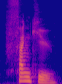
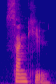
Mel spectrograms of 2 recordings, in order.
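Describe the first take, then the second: First: It begins with an f sound. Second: It begins with an s sound. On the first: "learners often say f or s instead of th" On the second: "learners often say f or s instead of th"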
